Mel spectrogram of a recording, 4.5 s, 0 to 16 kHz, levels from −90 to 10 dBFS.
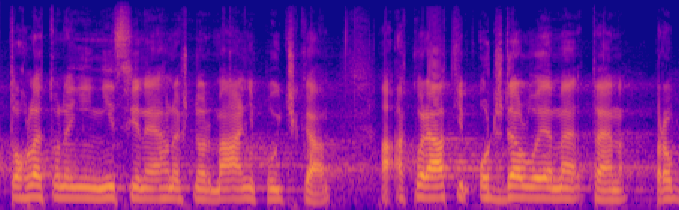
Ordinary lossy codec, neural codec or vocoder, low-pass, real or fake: Opus, 64 kbps; none; 14.4 kHz; real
